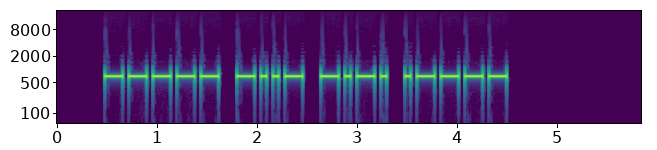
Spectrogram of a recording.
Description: Morse code, heard as a keyed tone, about 20 wpm, 700 Hz. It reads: 0XC1
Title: Four Letter-Number Combinations - 20wpm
